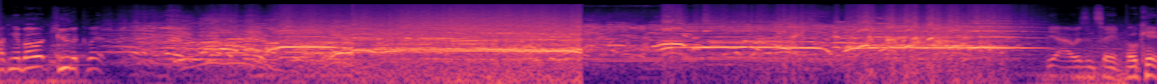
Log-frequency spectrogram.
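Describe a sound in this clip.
A crowd of young fans screams and shouts.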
